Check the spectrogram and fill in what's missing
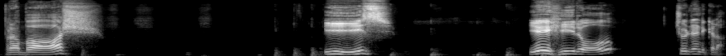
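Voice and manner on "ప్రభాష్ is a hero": loud, word by word with long pauses; word-by-word dictation. Shown as a demonstration. Teacher writing out an example for students, word-by-word dictation. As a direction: dictate it loudly, spacing out each word.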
